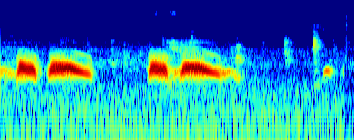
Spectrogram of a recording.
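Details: Urging coo of a spotted dove, used for training decoys: two paired phrases, each a short hollow note then a drawn-out, slightly falling coo, with a faint chirp after.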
